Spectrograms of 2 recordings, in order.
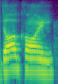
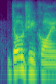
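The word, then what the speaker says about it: Dogecoin: bitcoin um and then dog coin doji coin is actually how you pronounce it doji coin had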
